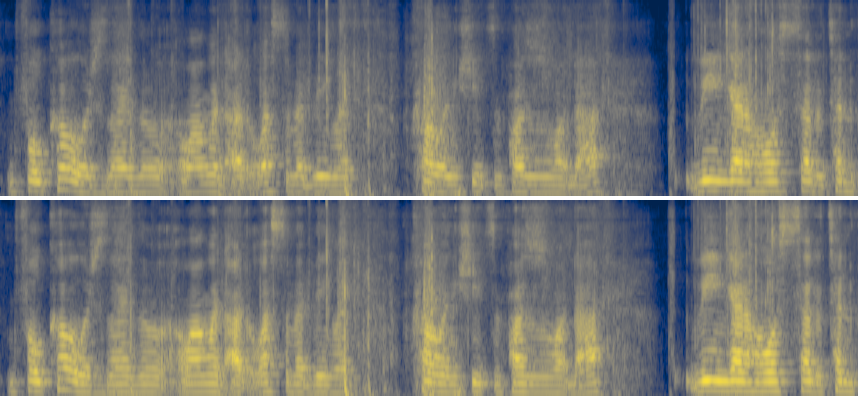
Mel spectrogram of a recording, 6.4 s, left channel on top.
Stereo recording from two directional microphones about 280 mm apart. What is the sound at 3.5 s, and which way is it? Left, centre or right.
Speech, right.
